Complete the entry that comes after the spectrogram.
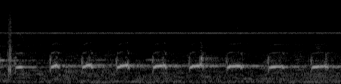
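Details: Singing Bangkok-line zebra dove, a lure to provoke replies from other zebra doves: nine crisp, clear coo notes repeated regularly about three per second, each with a slight upturn, against a constant thin high-pitched hum.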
